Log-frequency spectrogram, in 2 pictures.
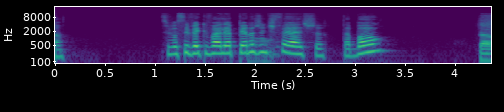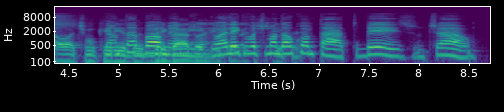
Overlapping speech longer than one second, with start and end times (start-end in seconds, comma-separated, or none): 4.8-6.8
